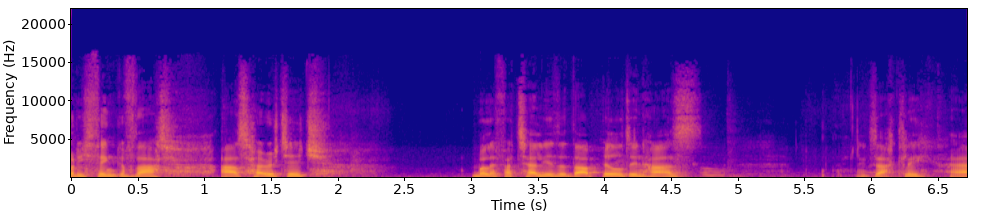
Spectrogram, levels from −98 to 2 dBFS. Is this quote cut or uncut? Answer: uncut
